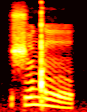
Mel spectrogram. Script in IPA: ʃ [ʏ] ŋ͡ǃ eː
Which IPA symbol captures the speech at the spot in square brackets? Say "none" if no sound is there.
ʏ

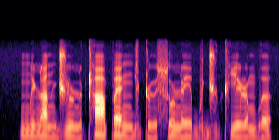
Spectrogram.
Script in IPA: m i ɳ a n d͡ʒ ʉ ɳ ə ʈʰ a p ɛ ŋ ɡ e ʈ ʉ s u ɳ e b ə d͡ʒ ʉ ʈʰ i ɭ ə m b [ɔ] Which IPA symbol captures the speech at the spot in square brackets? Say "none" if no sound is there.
ə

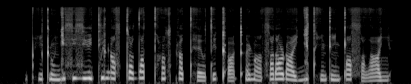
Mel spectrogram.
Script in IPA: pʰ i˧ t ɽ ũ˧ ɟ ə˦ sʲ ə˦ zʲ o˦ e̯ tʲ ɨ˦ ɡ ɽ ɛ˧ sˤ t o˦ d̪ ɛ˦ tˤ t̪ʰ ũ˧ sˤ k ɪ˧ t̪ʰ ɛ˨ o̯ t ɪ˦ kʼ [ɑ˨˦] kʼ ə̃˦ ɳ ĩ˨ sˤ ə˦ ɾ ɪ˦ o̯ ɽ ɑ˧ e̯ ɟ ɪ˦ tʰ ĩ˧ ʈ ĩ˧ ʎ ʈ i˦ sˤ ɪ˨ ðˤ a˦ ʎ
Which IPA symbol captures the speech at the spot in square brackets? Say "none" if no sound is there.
ɑ˨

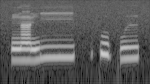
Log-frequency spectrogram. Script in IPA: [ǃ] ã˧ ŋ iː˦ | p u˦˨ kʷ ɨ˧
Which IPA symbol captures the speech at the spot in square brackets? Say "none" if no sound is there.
ŋ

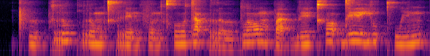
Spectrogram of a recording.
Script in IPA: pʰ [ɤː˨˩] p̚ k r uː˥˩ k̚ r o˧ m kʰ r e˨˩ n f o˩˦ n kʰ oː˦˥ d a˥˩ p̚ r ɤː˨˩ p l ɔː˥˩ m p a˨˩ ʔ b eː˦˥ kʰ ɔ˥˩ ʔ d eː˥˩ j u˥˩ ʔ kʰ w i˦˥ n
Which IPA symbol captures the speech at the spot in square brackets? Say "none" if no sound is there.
ɯː˨˩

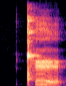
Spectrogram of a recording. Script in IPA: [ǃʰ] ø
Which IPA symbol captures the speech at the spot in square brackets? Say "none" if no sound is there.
ǃʰ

